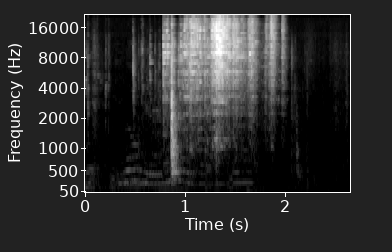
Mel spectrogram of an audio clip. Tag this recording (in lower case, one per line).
home sounds
cutlery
